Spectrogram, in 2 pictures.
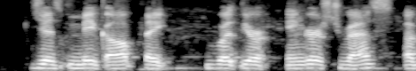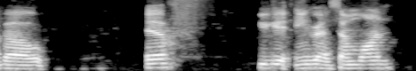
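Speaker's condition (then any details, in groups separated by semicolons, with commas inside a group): Down syndrome; age 22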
